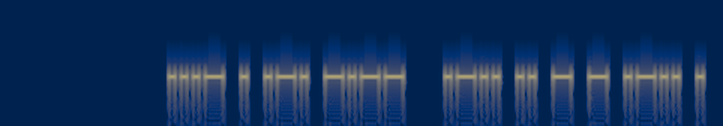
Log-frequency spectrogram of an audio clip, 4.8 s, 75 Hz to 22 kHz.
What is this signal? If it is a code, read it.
Morse code, heard as a keyed tone, about 30 wpm, 700 Hz. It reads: VERY LITTLE
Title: Sentences from Top 1000 Words - Review Part 6 - 30wpm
